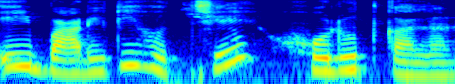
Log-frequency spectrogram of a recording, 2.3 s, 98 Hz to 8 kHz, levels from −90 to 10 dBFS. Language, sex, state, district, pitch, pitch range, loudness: Bengali, female, West Bengal, Jalpaiguri, 200 Hz, 180-250 Hz, -30 LUFS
